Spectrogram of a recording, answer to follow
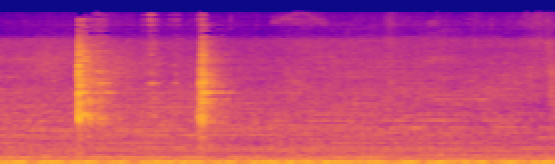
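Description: Two sharp metallic clinks about a second apart, steel kitchen knives knocking against each other as one is handled on a display rack, over a steady low hum.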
